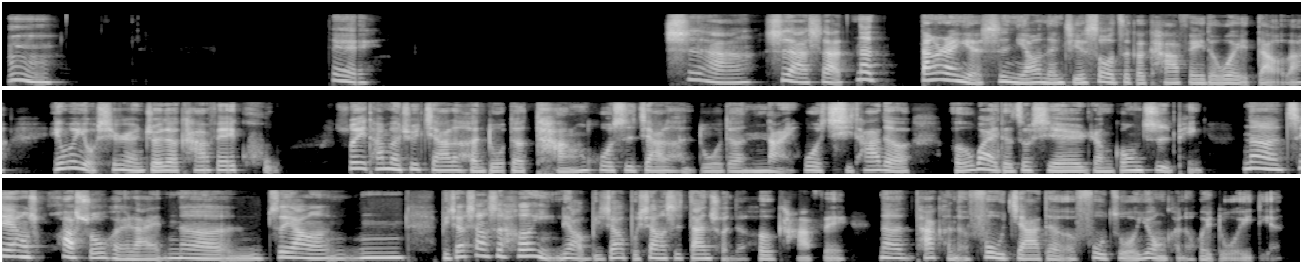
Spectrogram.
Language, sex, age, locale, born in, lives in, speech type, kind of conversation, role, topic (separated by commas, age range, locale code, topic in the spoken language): Chinese, female, 30-34, zh-TW, Taiwan, United States, conversation, unstructured, none, 你最喜欢的早餐是什么？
